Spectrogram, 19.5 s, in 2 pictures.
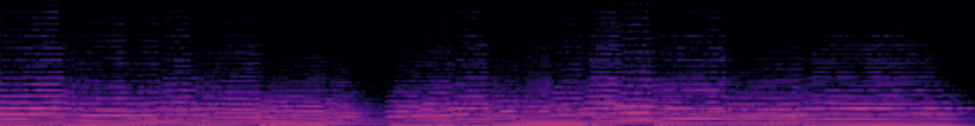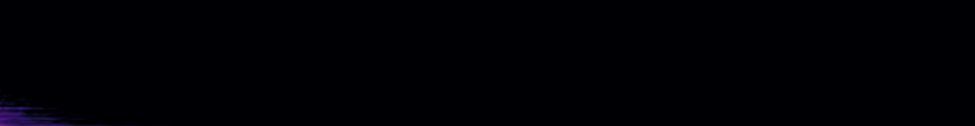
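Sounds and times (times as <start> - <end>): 
brass quintet: 0.0 - 10.5.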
